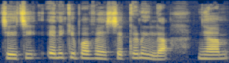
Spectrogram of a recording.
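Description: A woman's voice: a little high, fairly even intonation, brisk, warm tone, natural voice. A woman voicing a timid, tearful young college girl explaining her trouble. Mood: plaintive. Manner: plaintive.

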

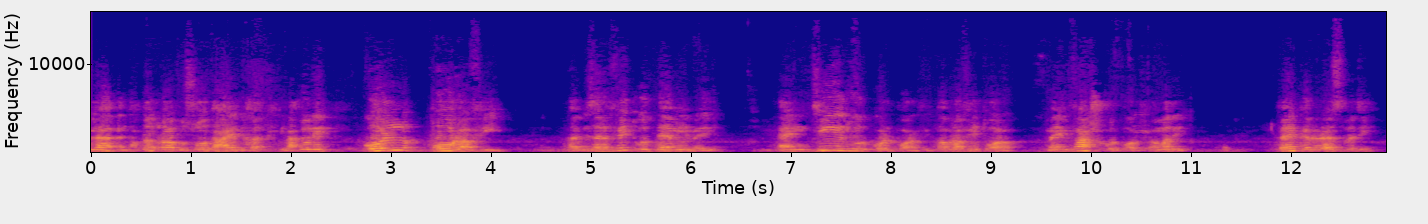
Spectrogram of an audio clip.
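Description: Egyptian man lecturing, high voice, fast, echoey hall, distant noisy recording. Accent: Egyptian Arabic. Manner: drills pronunciation, asks questions and answers them himself. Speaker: medical lecturer. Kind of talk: classroom lecture. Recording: echoey hall, distant mic, audible noise.

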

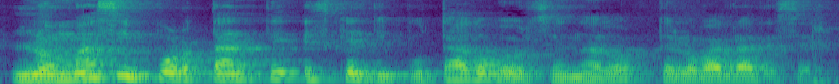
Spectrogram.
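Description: A man's voice: mid-range voice, animated, a little fast, dark tone, reverberant. A middle-aged man with a Mexican accent, a judge speaking as an interview guest, emphatic and lecturing with rhetorical questions. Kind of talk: conversational interview.

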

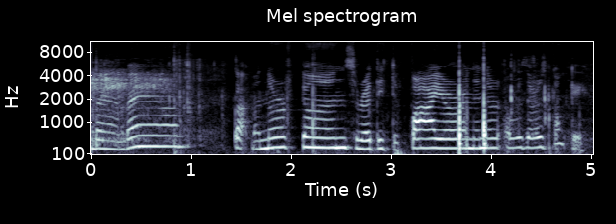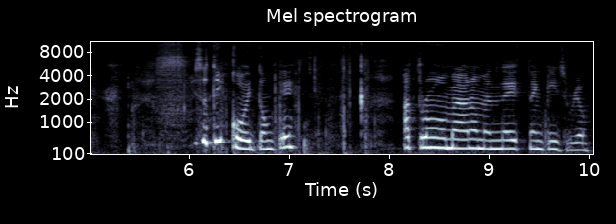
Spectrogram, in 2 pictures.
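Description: A woman's voice: high voice, a little hiss or hum. A woman playing a jumpy, childlike male ogre in a homemade role-play vlog, calling everyone donkey. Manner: playful, calls everyone donkey. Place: outdoors at night, then indoors at home. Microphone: handheld video camera.

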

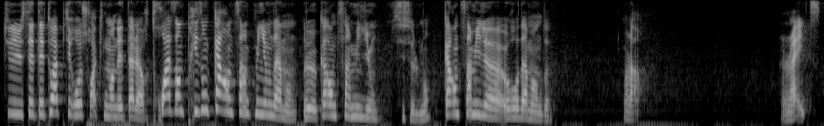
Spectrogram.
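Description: Chatty woman streamer, smooth voice. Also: fairly high pitch, animated, fairly quick. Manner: chatty, rambling with many fillers, greets chat viewers. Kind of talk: casual live-stream chat.

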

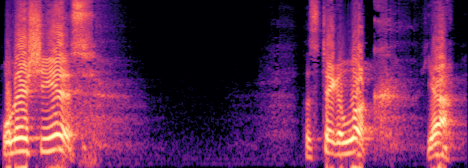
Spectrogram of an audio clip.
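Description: Slow-talking man unboxing in his garage. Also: high voice, animated, a bit bright. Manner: slow, easygoing, talks while handling parts. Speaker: home car builder. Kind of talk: casual unboxing commentary. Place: home garage workshop, indoors.

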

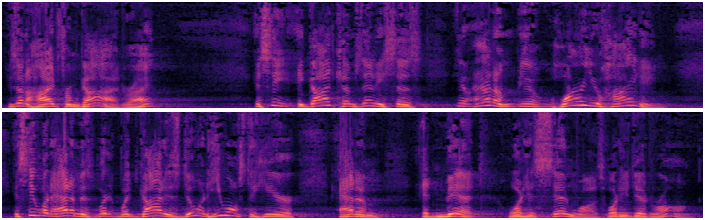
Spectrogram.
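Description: A man's voice: a little high, lively intonation, normal speed, darkish tone, slightly rough. A man preaching a conversational sermon in a church, often acting out quoted voices. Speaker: pastor. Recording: long reverb in a church hall.

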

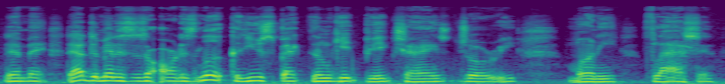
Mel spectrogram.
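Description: A young man from Kansas speaks candidly into a studio mic. His voice is gravelly and husky, a bit high-pitched. He restarts his sentences as he reflects. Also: level tone, brisk, a little mellow. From Kansas, USA. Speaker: guest artist. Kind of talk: casual interview talk. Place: podcast studio. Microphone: studio mic on boom arm.

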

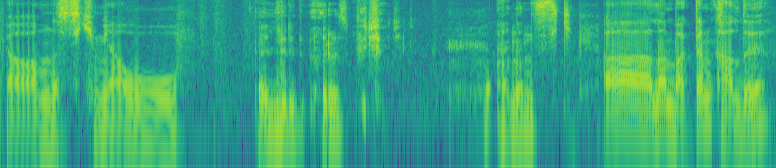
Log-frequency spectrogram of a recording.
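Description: A man cursing nonstop as he plays a horror game, yelling in panic when chased. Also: medium pitch, a little slow. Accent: Turkish. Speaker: gamer. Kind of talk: horror game let's play commentary. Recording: noisy home mic recording.

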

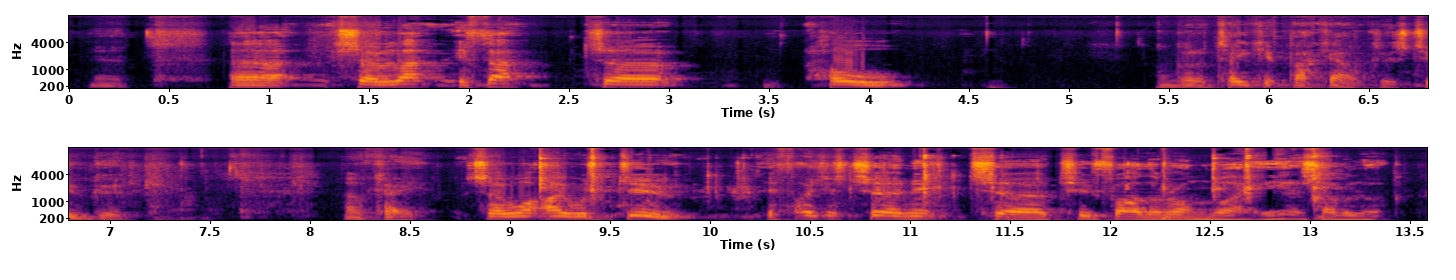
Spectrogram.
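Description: A man's voice: mid-range voice, a little mellow. An older man explaining motorcycle engine work step by step, thinking aloud as he goes. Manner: thinking aloud, restarting sentences while working. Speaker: motorcycle mechanic. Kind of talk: hands-on workshop tutorial. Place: small garage workshop, indoors.

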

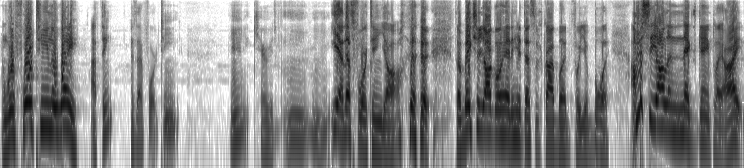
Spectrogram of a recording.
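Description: A young man casually commenting on his own gameplay as a channel host, excitable and slangy, laughing often. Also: a little high, no room sound, clean studio sound.

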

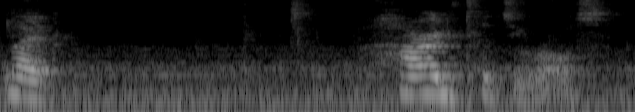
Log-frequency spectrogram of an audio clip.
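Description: Relaxed woman trying snacks off-mic. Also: extremely slow, noisy background. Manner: relaxed, hesitant, plenty of likes. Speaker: co-host tasting snacks. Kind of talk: casual unboxing taste test. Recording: echoey room, mic far off.

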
